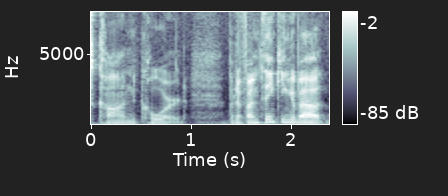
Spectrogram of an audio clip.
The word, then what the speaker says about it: Concord: way i remember it if i'm thinking about the town in north carolina it's two words con chord but if i'm thinking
